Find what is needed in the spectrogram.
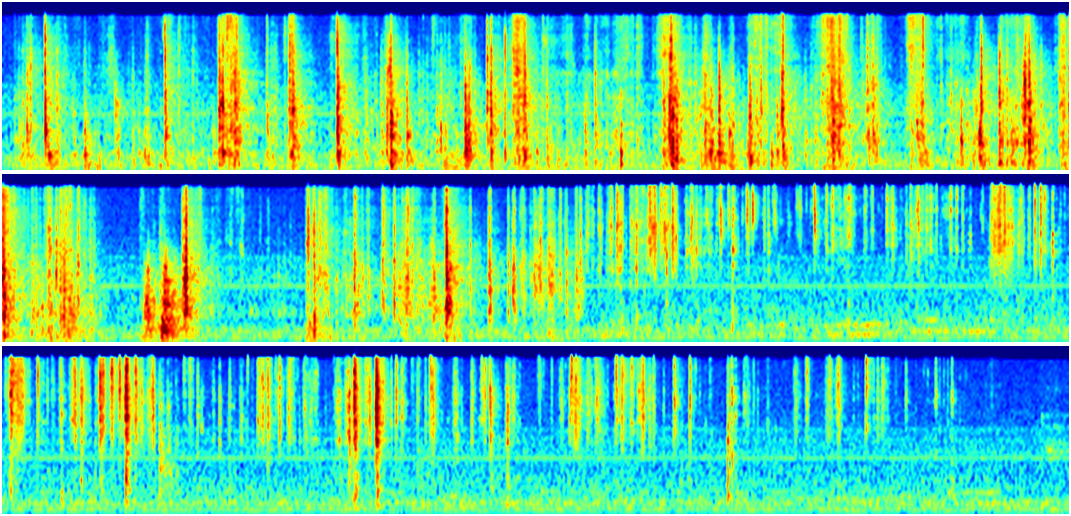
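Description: Hands opening a toy playset's plastic packaging: clear plastic crackling and clicking, with tearing and crinkling as figurines are pulled out of the plastic insert. The clicks come thick and fast for about the first twelve seconds, then thin out to occasional handling sounds.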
